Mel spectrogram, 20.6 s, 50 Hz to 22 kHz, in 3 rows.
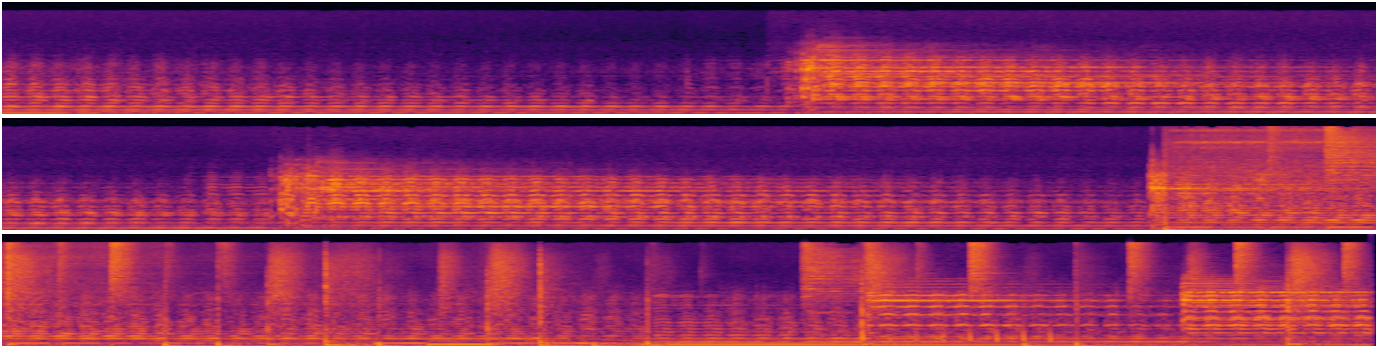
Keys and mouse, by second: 0.3-2.9 drag, 2.1 s, 4.7 s, 7.1 ctrl+z, 8.6-10.3 drag, 10.7 s, 13.3-15.1 drag, 15.1-17.3 middle drag, 16.7 s, 19.8 l.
